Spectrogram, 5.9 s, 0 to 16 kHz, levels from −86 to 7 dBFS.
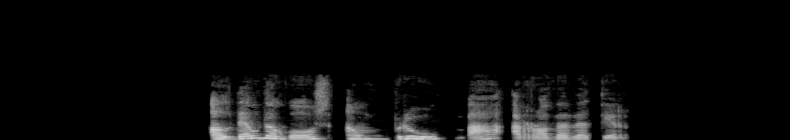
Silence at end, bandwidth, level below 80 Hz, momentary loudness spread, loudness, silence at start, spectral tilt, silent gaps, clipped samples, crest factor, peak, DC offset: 1.25 s; 7.4 kHz; -64 dBFS; 10 LU; -19 LUFS; 1.6 s; -7 dB/octave; 2.50-2.59 s, 3.79-3.83 s; under 0.1%; 18 dB; -4 dBFS; under 0.1%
